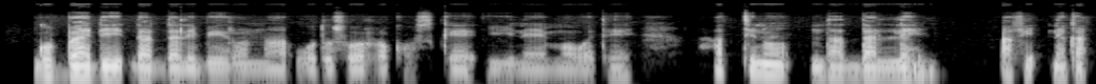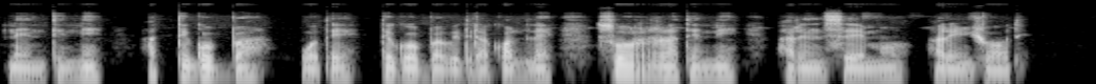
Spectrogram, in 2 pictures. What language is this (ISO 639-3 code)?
sid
